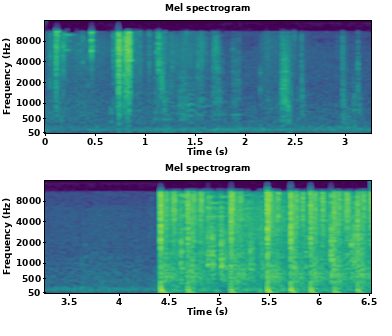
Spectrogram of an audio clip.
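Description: Gunfire in the video game Battlefield V: a few scattered single shots and quiet clicks, then a sudden loud run of rapid automatic fire, close and continuous to the end.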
